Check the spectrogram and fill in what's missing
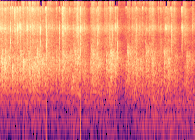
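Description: A crowd at a stage show applauds with steady, dense clapping that swells and eases slightly, a couple of sharp thumps breaking through, with no talk on top.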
